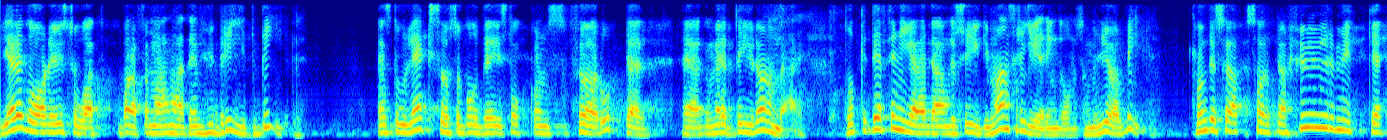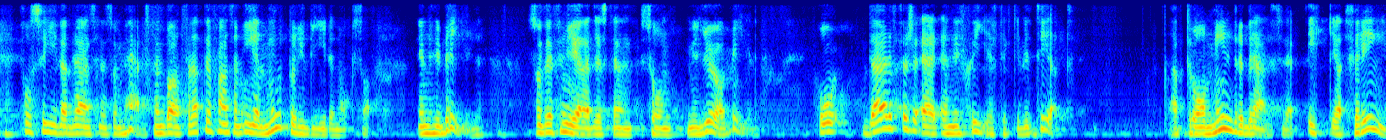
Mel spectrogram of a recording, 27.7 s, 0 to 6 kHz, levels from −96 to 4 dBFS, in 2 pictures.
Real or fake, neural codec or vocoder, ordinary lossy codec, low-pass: fake; codec, 16 kHz, 2 kbps, FreqCodec, smaller model; none; 5.4 kHz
